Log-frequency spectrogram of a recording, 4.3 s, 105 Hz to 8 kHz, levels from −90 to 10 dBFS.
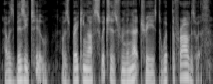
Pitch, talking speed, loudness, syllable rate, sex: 110 Hz, 255 wpm, -19 LUFS, 5.4 syllables/s, male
